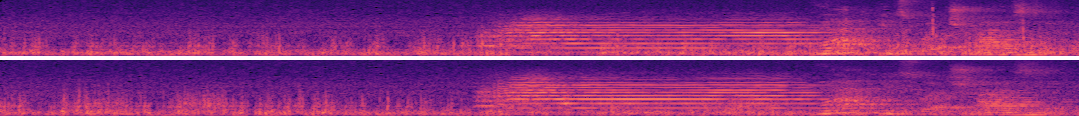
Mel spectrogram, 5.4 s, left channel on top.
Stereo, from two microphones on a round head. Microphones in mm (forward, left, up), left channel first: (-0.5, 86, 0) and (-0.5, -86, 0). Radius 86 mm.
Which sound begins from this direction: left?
A man speaking, at 4.0 s.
